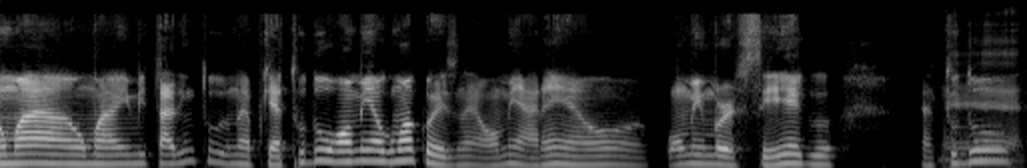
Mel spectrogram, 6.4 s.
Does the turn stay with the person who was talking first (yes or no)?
yes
